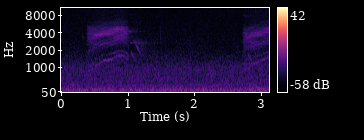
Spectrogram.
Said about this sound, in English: Listen to that bird. Oh. Yeah, beautiful.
